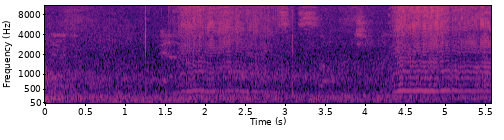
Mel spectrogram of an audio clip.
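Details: Bees pollinating mint flowers: a steady low droning hum, with individual bees passing close as clear humming tones that slide slightly in pitch, one near the start and a stronger one toward the end.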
